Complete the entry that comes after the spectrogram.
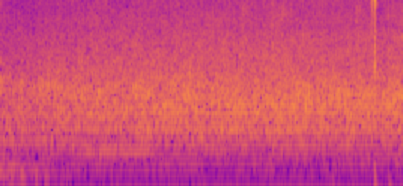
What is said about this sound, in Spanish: Alabado el nombre de Jesús. A su nombre sea la gloria. Dale un aplauso a Dios por eso, amado hermano.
